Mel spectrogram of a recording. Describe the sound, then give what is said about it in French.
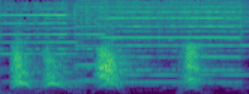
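A neighbour's dog barks four times in an uneven rhythm, sharp, with short pauses between barks and no voices. “Le chien de la voisine aboie sans cesse”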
